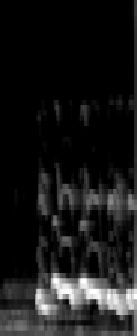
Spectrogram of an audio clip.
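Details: Orange-headed thrush singing at night, a song meant to provoke other males: a single continuous, clear, wavering warble starting abruptly after silence, with a low steady hum in the background.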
